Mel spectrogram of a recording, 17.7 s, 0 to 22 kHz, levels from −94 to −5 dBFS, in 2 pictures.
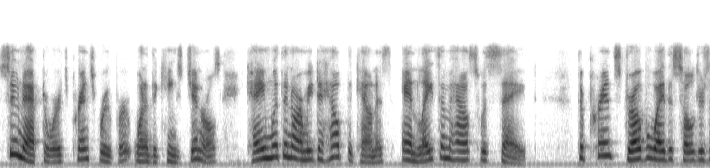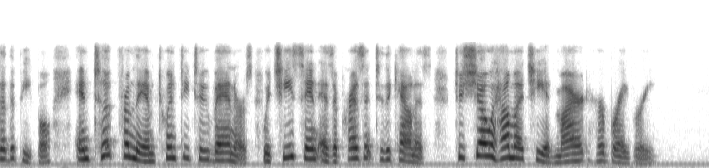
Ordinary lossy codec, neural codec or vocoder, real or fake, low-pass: Opus, 16 kbps; none; real; 7.2 kHz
